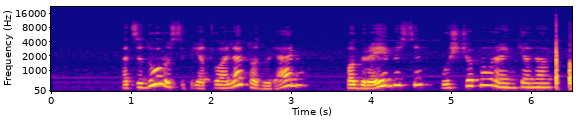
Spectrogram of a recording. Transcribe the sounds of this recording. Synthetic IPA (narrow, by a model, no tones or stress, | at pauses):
ɐt̪ʲsʲɪd̪uːɾʊsʲɪpʲɾʲiɛt̪uɐlʲɛt̪oːd̪ʊɾʲæːlʲuː | pɐɡɾɐɪbʲʊsʲɪʊʃʲt͡ʃʲopʲoːɾɐŋʲkʲɛnɑ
